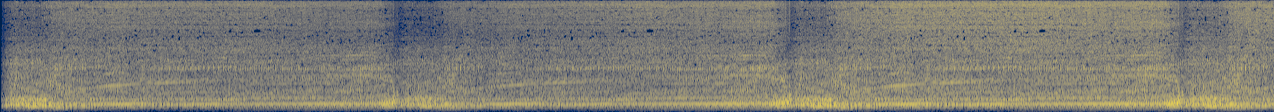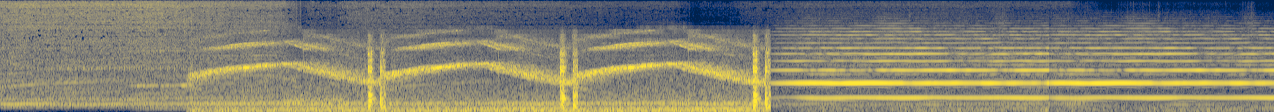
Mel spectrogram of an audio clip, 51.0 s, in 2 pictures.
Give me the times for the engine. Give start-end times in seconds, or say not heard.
0.0-47.4.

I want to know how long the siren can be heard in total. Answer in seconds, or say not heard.
23 s.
